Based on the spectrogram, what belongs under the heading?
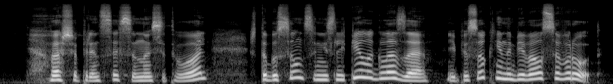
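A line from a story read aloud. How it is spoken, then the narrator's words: Forced laugh. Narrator (Russian): принужденно засмеялась она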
